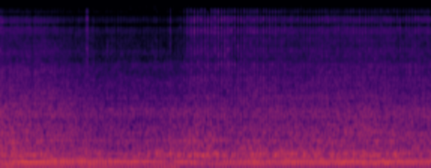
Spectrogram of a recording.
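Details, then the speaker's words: Salvaged Yard Machines chipper with Tecumseh engine, still with some water in the oil. Starts first pull; loud, steady drone firing evenly without surging or misfires, running well at high and low speed. "that thing's loud but it's running well now so no problem started first pull runs at high speed and low speed"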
